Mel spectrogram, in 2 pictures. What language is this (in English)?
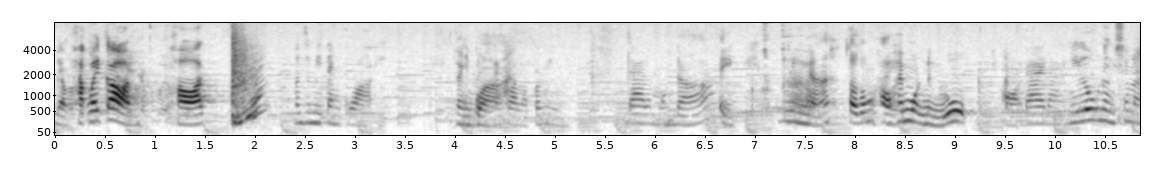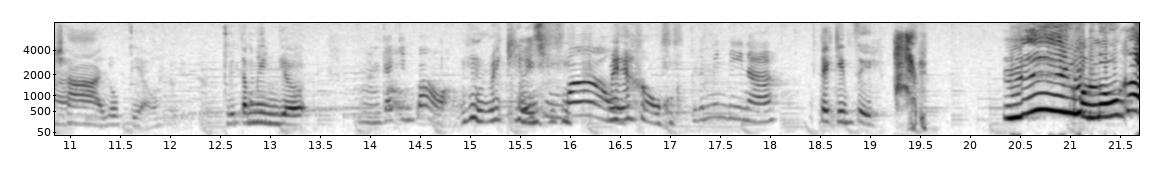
Thai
